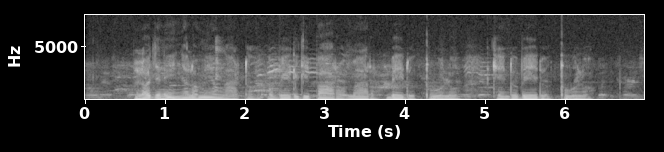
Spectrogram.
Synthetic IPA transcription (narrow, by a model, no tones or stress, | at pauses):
lɔd͡ʒnɪɲalɔmɪɔŋatɔobedɡɪpaɾɔmarbedotwolokendobedot̪wolo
